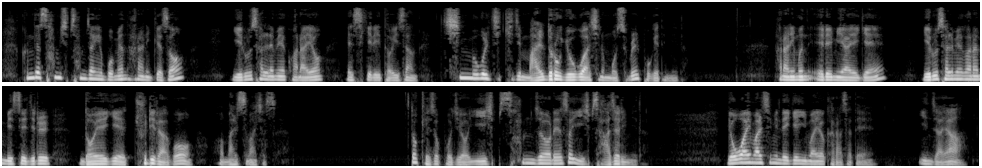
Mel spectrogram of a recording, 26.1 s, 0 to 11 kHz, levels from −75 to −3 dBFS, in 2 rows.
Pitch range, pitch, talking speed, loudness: 95-130 Hz, 110 Hz, 260 characters per minute, -22 LUFS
